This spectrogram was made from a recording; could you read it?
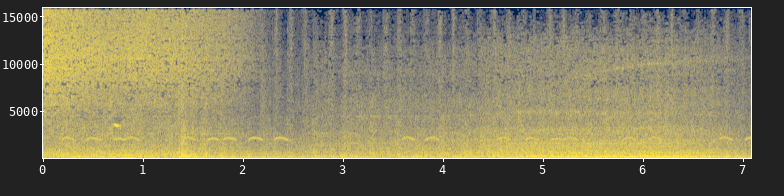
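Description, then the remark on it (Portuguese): A bus carrying three passengers to Polo Central drives along with a steady rumble of engine and road noise filling the whole stretch, broad and continuous, with faint high chirping sounds repeating above it. “Apanharam os três o autocarro e rapidamente chegaram ao Polo Central.”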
